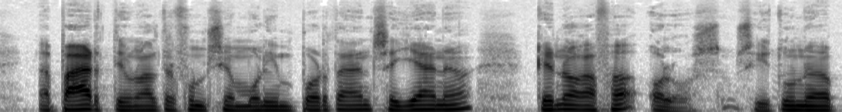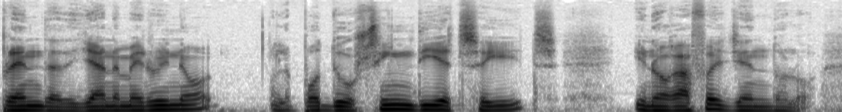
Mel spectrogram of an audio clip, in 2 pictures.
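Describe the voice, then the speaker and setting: A man with a Mallorcan accent, medium pitch, fairly quick pace and fairly even intonation, on a very clean recording with a silent background. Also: dry, close sound with no echo. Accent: Mallorcan Catalan. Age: 50s. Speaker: outdoor gear shop owner. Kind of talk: radio interview.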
